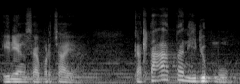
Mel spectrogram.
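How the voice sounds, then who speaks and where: A man's voice: mid-range voice, big pitch swings, a little fast. A man pastor preaching a dramatic sermon to a congregation, often calling out to his listeners as "sir". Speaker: pastor giving a testimony sermon. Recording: long hall reverb with faint music.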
